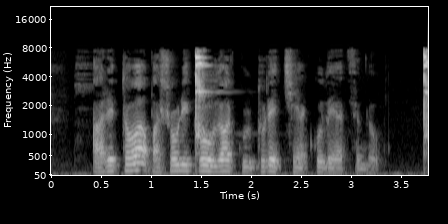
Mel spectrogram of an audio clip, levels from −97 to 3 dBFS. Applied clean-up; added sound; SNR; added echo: none; Chink, clink; -5 dB; none.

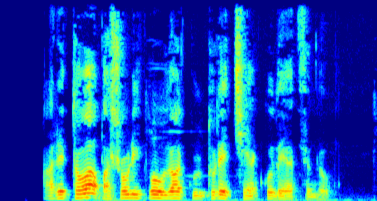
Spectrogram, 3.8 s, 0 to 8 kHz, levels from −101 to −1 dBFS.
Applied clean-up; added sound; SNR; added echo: neural mask model DeepFilterNet 3.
